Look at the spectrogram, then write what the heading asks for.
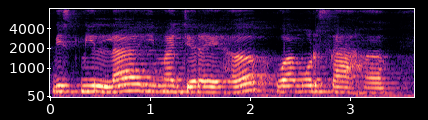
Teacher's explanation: khusus pada lafaz majreha dibaca E sehingga bunyinya majreha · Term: imalah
